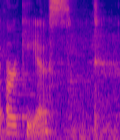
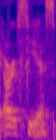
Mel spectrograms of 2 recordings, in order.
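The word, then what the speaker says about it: Arceus: I will say um I'll use the Japanese pronunciation so like I don't say archus I say arus because in in Japanese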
